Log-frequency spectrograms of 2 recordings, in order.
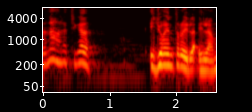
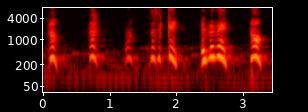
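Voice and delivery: higher, softer mumbled pleading; sleep-talking sister; 10 semitones higher, 4 dB quieter, slower than usual. Retold or imitated. Brother imitating sister talking in her sleep, high soft mock mumbling. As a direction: mumble like someone lost in a nightmare. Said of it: "la vi a ella acostada así".

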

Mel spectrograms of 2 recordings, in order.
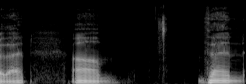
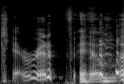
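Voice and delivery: laughing; 9 semitones higher, slower than usual. Pretend. Repeats villain line laughing.

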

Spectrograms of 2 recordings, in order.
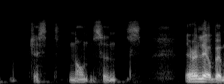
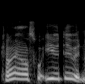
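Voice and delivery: lightly voiced policeman, pitched higher; imitating the police officer; 13 semitones higher, faster than usual. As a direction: play the cop, polite but suspicious. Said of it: "he was like".

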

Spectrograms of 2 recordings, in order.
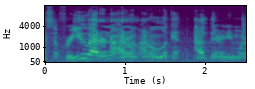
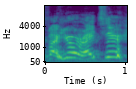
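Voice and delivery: mock-concerned shout; 12 semitones higher, 15 dB louder than usual. Mock concern, loud and high.

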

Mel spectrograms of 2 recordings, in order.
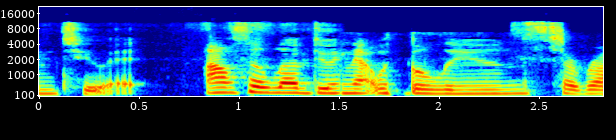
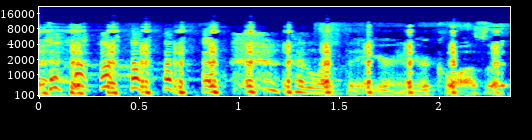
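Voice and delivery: laughing; 4 semitones higher than usual. Real, not acted. Laughing at friend's closet confession.

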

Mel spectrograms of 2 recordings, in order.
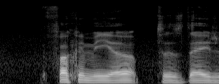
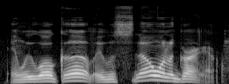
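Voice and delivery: put-on high, loud old hiker bragging; hammed-up high old man; old guy voice; 6 semitones higher, 6 dB louder than usual. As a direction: put on the old-timer boasting. Old guy voiced in hiking story.

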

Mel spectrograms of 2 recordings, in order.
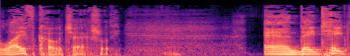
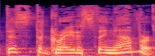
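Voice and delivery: excited; 7 semitones higher than usual. Retold or imitated. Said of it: "He's like".

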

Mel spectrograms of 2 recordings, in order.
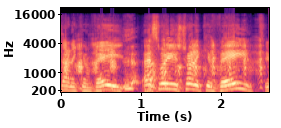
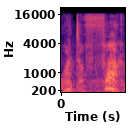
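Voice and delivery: whispered disbelief; 7 semitones higher, 15 dB quieter than usual. Retold or imitated. Muttered reaction.

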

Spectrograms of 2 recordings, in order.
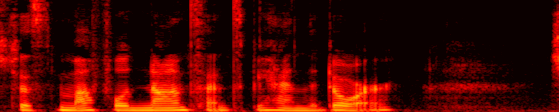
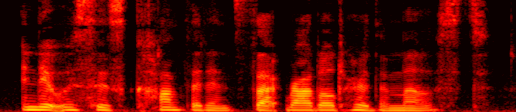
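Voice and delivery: ordinary delivery, nothing marked

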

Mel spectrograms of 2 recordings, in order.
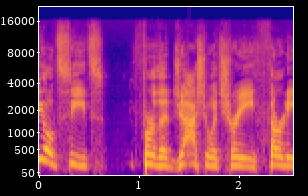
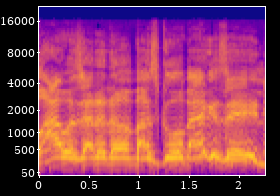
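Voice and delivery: [name] impression; 3 semitones higher than usual. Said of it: "you just hear [name] go".

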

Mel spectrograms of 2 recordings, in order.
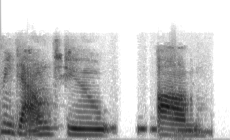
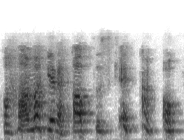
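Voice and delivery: laughing it out, higher; 7 semitones higher than usual. Retold or imitated. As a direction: laugh at your own rash promise. Laughing at her own rash promise.

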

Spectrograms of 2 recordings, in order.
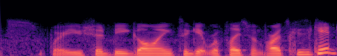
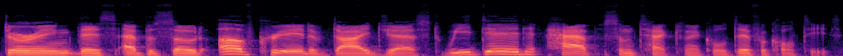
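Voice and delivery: announcer read; slower than usual. Acted. Recorded intro disclaimer read.

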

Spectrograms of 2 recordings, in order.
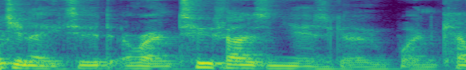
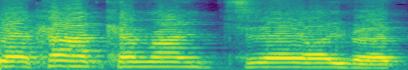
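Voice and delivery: loud, high put-on caller; hammed-up excuse down the phone; mock phone excuse; 4 semitones higher, 11 dB louder than usual. Acts out lying phone call.

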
